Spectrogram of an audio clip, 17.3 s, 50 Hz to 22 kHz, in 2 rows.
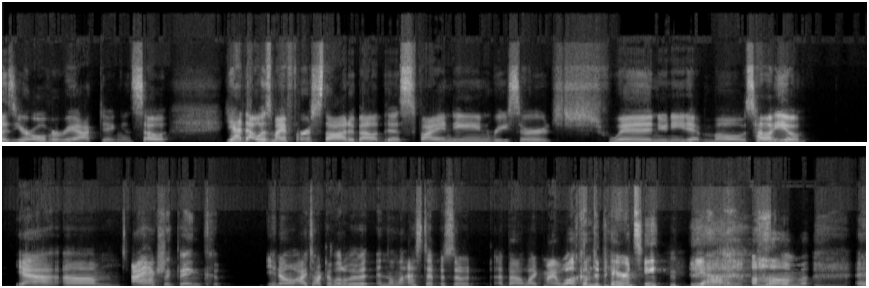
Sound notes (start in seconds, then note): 15.4 laughs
